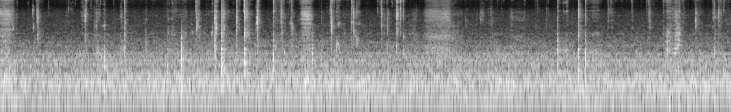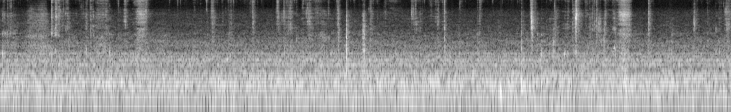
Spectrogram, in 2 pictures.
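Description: A person chewing and eating by hand, with many small scattered clicks and taps of food and dishes, over a steady low hum.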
